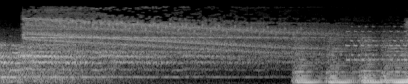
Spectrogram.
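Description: Video game 'game over' sound effect: a held electronic chord with a high tone gliding slowly downward, which gives way about three seconds in to a low, pulsing electronic buzz.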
